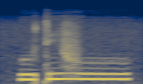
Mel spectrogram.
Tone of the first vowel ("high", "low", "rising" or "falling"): low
